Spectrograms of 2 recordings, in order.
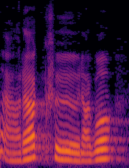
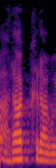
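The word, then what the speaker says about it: ערך: 원어 성경에 보면은 아라크라고 읽습니다. 히브리어로 아라크라고 읽는데 우리 같이 한번 방언을 읽어 보겠습니다.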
